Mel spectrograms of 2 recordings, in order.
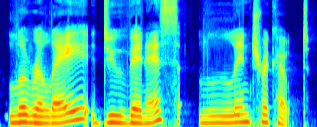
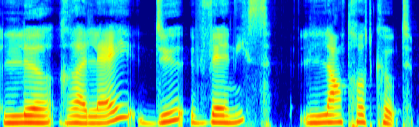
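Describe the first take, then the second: First: The name is said with an American accent. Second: The name is said with a French accent.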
